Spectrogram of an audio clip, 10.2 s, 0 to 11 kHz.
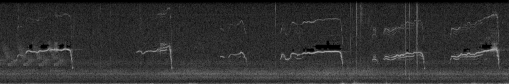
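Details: At the nest, a Bald eagle gives drawn-out, high, piercing whistles that rise slightly, hold steady, then fall off abruptly. Five or six notes spaced a second or two apart, with faint clicks and low background hum. Nest camera, 23 April 2021, 07:25.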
